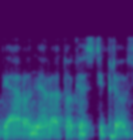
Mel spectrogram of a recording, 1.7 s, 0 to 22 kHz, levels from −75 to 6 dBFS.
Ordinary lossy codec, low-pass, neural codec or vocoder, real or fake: Opus, 32 kbps; 7.2 kHz; codec, 16 kHz, 8 kbps, FunCodec, trained on LibriTTS, 25 frames a second; fake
